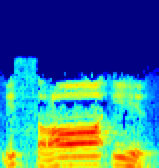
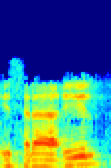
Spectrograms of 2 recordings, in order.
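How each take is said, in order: First: The r sound is heavy and full. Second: The r sound is light and thin. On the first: The speaker calls it right. "وإنما إسرائيل" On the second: The speaker calls it wrong. "لا نقول إسرائيل"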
